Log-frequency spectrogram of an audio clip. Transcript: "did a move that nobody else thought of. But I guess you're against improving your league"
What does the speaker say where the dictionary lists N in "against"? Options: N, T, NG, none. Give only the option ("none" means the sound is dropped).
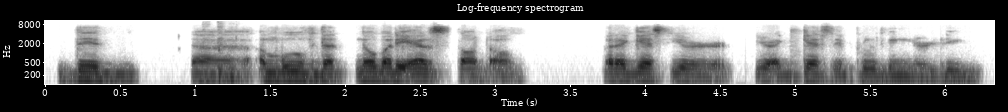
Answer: none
